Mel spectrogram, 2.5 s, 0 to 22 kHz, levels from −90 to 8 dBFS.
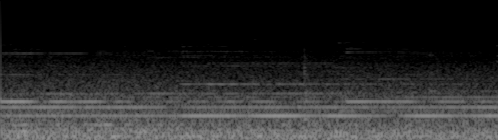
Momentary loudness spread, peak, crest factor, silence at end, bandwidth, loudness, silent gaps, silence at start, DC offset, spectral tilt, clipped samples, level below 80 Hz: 1 LU; -24 dBFS; 12 dB; 0 s; 6.6 kHz; -37 LUFS; none; 0 s; under 0.1%; -10 dB/octave; under 0.1%; -46 dBFS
